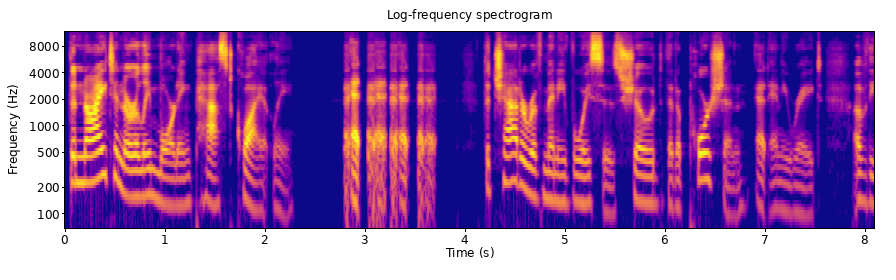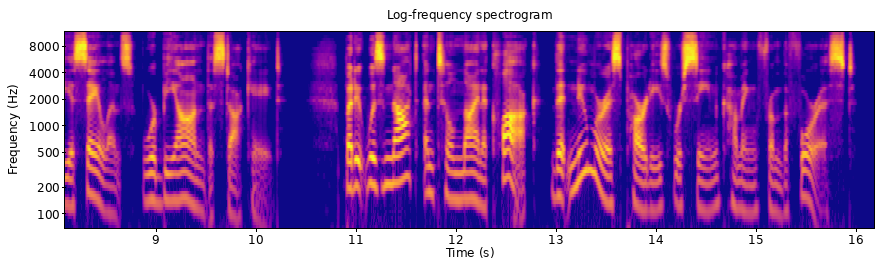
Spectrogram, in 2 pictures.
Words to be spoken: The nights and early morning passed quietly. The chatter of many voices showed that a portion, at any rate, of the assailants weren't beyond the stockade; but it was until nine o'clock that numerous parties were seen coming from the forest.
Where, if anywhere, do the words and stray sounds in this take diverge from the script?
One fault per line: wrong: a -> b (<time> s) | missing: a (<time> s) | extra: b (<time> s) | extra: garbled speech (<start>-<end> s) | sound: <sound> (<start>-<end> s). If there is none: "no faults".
wrong: nights -> night (0.2 s)
sound: laugh (2.8-3.7 s)
wrong: weren't -> were (8.8 s)
extra: not (11.3 s)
